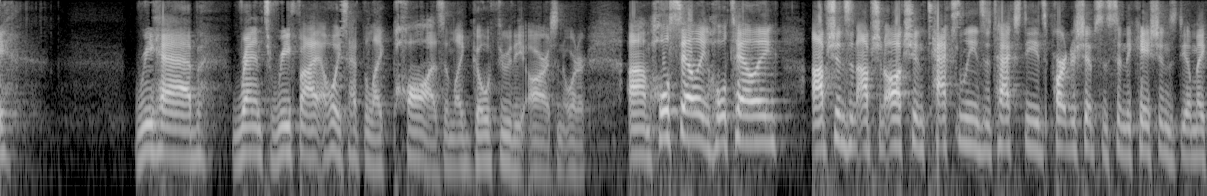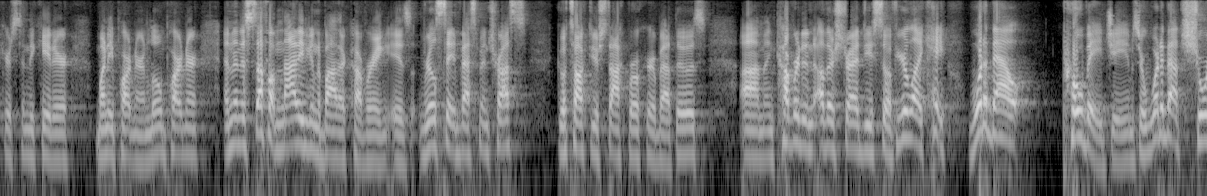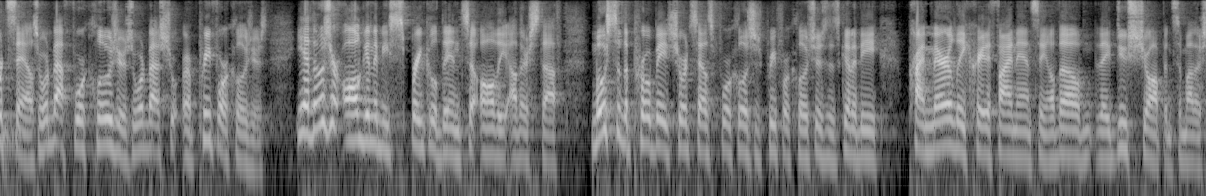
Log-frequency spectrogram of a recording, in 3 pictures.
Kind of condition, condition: setting, live audience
